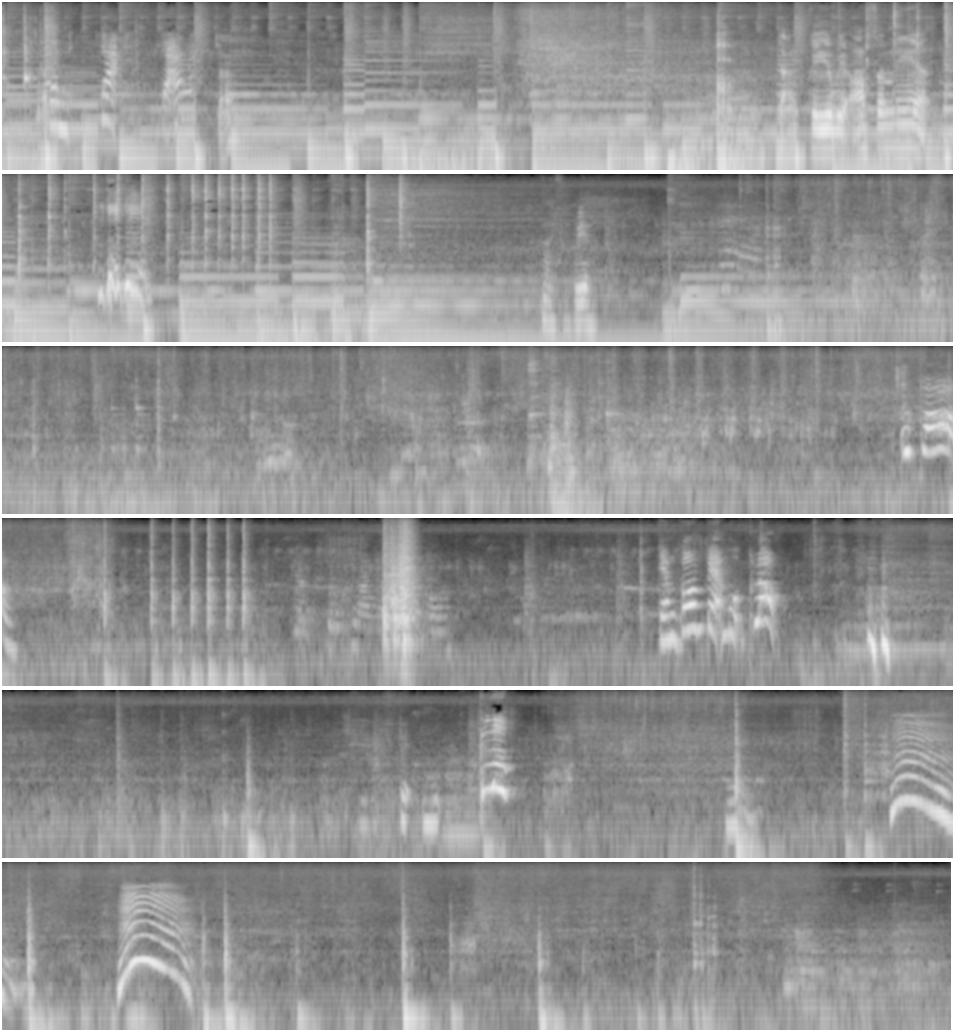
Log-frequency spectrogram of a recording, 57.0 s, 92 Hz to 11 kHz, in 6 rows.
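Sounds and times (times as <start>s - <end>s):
egg sizzling in a pan: 4.2s - 7.3s, 16.7s - 22.8s, 46.4s - 55.5s
metal spoon scraping a pan: 11.1s - 12.3s, 46.5s - 47.0s.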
